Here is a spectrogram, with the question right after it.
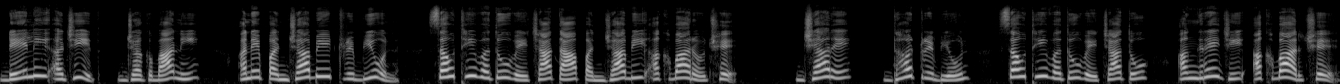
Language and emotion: Gujarati, neutral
